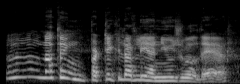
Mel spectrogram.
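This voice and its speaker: Bright, excitable, skeptical woman as a fact-checker. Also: mid-range voice, fairly quick. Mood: sardonic. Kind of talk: comic sci-fi audio drama acting.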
